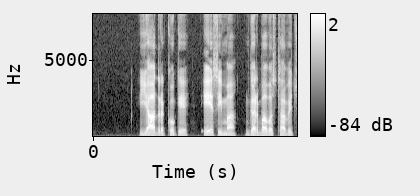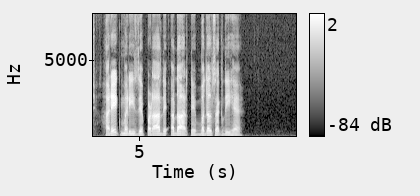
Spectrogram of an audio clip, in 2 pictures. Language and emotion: Punjabi, neutral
